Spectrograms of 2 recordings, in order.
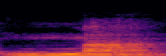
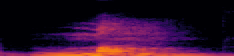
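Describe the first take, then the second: First: "man" with a long A, like "maan"; long Dutch A, "maan"; long vowel. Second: "man" with a short A; short Dutch A in "man"; short vowel. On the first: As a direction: stretch the A in "man". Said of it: "Il faut que ce soit un son long". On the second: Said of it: "donc c'est un son court". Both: Shown as a demonstration.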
